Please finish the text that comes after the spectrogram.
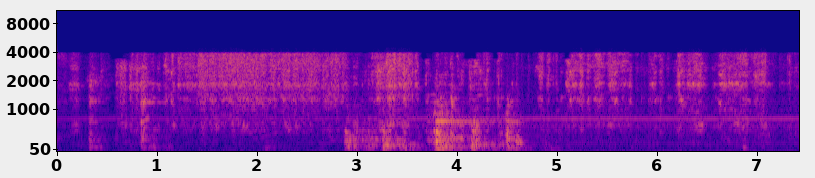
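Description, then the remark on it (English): Continuous grinding and crunching of the Perseverance rover's aluminum wheels rolling over rocks as it drives on the surface of Mars on Sol 16, with irregular clattering bursts and chassis, spring, actuator and suspension noises, over a steady hum from the rover's electronics. “All those interesting noises are rocks that the wheels, the aluminum wheels, are encountering.”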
